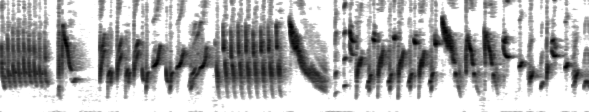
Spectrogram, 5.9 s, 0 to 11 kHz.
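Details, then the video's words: Goldfinch (parva subspecies) from Algiers, Algeria, recorded 2012, opening with a fast rattling trill, then bouncing chirps, another quick rattle and a long descending slur into lively twittering. "Carduelis* chardonneret* jilguero* حسون"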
